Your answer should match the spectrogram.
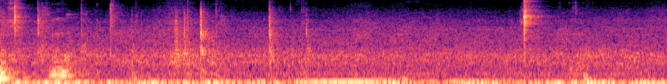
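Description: Spoon tapping and scraping against a ceramic bowl while soy-sauce seasoning is stirred, a scatter of light irregular clicks with a sharper tap near the end.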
